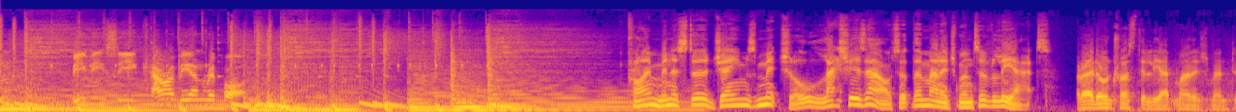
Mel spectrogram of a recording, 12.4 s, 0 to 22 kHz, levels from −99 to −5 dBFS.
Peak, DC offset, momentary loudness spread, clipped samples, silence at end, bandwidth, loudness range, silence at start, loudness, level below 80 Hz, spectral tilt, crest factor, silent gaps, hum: -4 dBFS; under 0.1%; 7 LU; under 0.1%; 0 s; 15 kHz; 2 LU; 0 s; -18 LUFS; -24 dBFS; -5.5 dB/octave; 14 dB; none; none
